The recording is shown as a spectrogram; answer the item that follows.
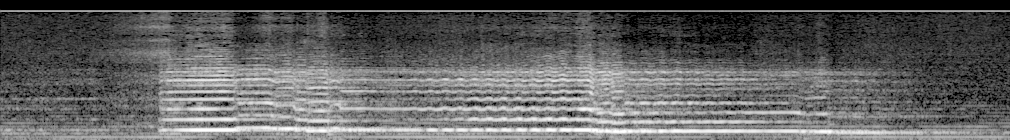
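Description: Solo cello bowing a slow melody from an old Armenian duduk song, the notes held long with vibrato. A soft held note gives way about a second and a half in to a louder entry, and the line steps downward and grows softer near the end.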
